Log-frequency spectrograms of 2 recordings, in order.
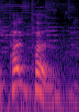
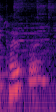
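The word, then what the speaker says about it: poupou: Okay, next one is a popo.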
